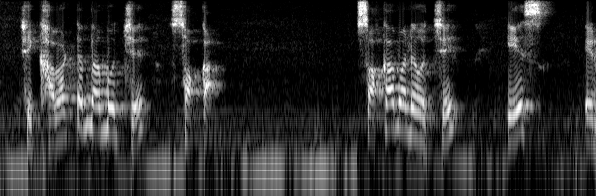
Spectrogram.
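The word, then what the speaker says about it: socca: সকা মানে হচ্ছে এস এর বানানটা হচ্ছে এস ও সি এ সকা।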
